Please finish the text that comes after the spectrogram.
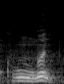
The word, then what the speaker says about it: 국문: 국문학 할 때 국문 하게 되면 지금 기역으로 발음이 되고요. 그리고 미음, 비음이 왔죠. 그럼 이 비음이 얘한테 영향을 주게 되는 거예요. 그래서 기역은 뭘로 변환됐죠? 이응으로 변환됐죠. 그래서 국문 이렇게 발음이 된다는 것입니다.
